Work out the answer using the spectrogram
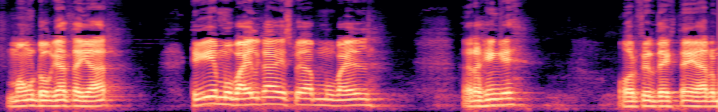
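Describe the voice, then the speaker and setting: Speaking in a lowish, bright and forceful voice, a motovlogger thinks out loud and rambles as he rides a motorbike on the road outdoors. A phone mounted to the bike captures his casual vlog chat.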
